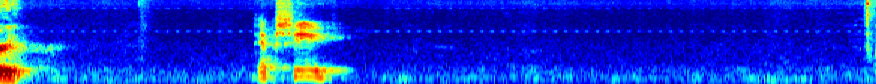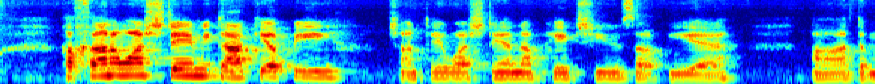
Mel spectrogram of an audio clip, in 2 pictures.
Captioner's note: speaking Dakota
